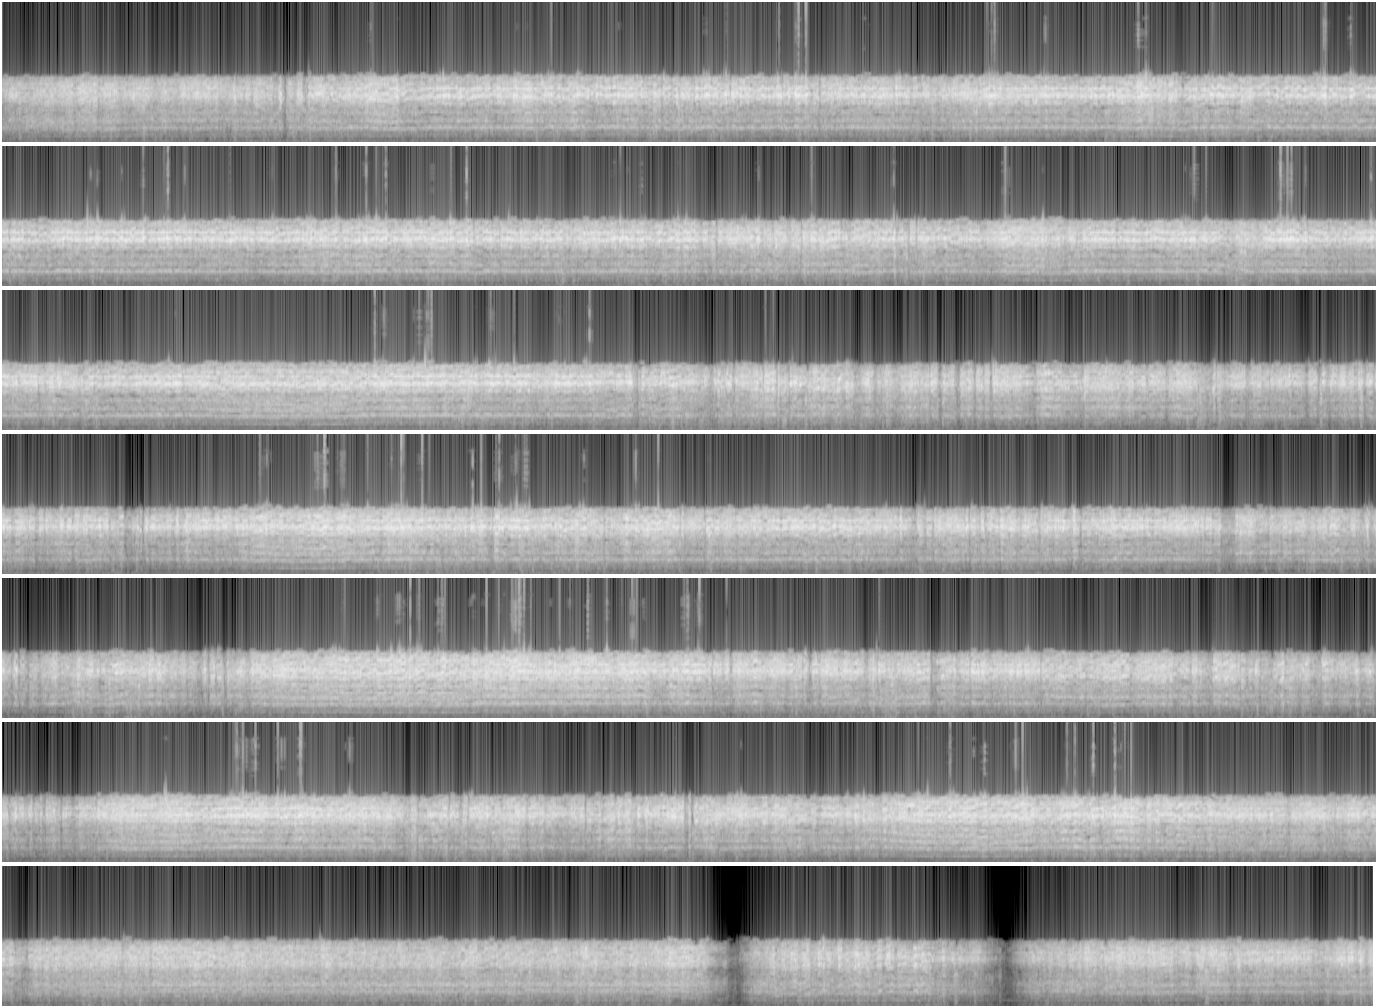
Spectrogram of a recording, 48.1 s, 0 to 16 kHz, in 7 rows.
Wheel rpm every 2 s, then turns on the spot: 190, 220, 230, 230, 230, 230, 230, 230, 230, 240, 230, 230, 230, 230, 220, 230, 230, 230, 230, 230, 210, 190, 150, 160.
none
